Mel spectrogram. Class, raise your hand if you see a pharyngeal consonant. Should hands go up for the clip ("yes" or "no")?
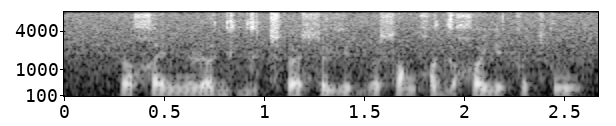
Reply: no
